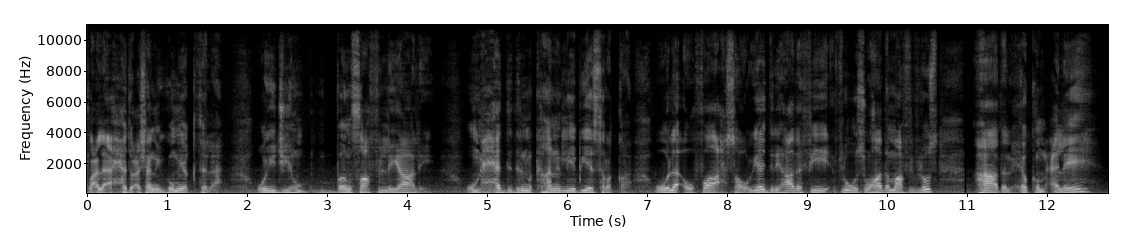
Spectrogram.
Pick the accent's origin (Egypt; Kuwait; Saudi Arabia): Kuwait; احنا عندنا في الكويت أول كانوا يحطون، أنا ملحقت عليهم، يحطون كشك صغير ويكون فيه رجل أمن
